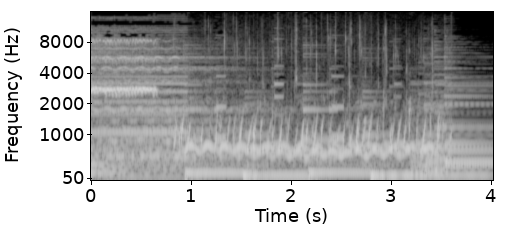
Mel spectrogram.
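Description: Cartoon music score with a comic warbling, gargle-like vocal sound effect: a high held note at the start, then a fast-wavering, burbling line from about a second in until shortly before the end, over a stepping bass line.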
